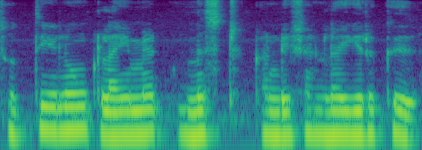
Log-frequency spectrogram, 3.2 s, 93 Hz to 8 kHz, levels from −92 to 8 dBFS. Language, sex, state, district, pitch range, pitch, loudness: Tamil, male, Tamil Nadu, Nilgiris, 145-155 Hz, 150 Hz, -13 LUFS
